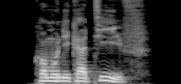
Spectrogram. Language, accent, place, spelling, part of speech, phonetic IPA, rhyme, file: German, Germany, Berlin, kommunikativ, adjective, [kɔmunikaˈtiːf], -iːf, De-kommunikativ.ogg
- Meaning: communicative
